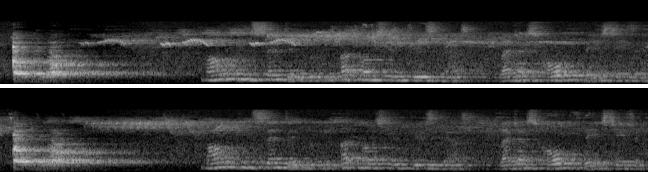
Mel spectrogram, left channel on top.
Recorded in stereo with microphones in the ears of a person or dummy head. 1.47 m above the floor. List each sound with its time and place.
0.1 s a dog barking: 45° left (ahead or behind), 1.6 m
2.0 s a woman speaking: 10° left (ahead or behind), 2.5 m
5.0 s a man speaking: 15° right (ahead or behind), 1.4 m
